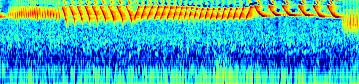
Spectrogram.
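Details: Canary song with a unique cengkok style, used as masteran to train other canaries: fast rolling trills of high repeated notes, about three per second, shifting into slower downward-sweeping whistled notes near the end.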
